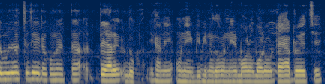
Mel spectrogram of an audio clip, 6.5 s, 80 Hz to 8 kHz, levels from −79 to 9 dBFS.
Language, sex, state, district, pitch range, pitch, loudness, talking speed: Bengali, male, West Bengal, Jhargram, 145-175 Hz, 150 Hz, -17 LUFS, 155 wpm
